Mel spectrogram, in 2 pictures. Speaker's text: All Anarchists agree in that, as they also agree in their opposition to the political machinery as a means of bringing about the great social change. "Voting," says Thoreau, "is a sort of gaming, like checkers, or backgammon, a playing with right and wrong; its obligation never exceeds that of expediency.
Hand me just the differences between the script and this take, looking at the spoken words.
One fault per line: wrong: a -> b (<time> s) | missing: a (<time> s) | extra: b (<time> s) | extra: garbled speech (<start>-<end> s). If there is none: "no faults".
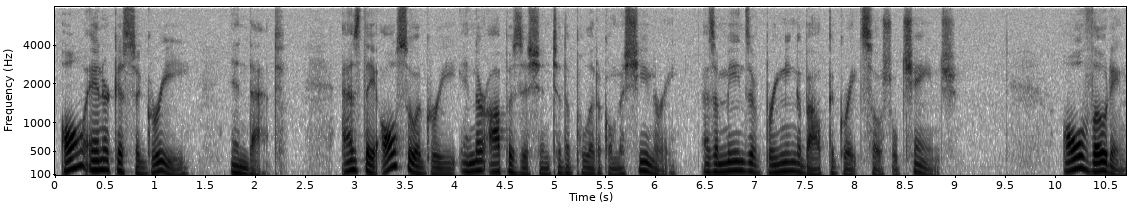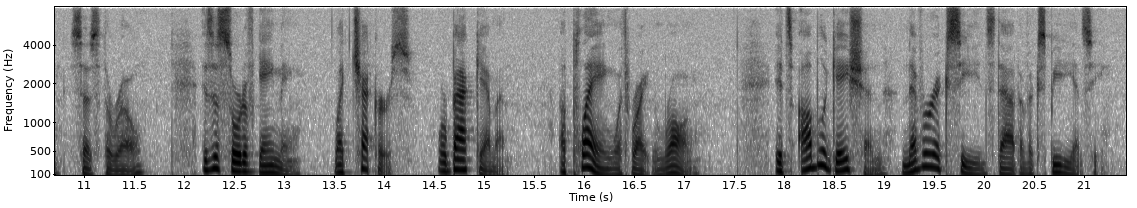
extra: All (10.1 s)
